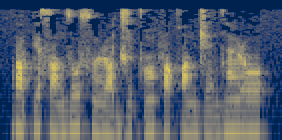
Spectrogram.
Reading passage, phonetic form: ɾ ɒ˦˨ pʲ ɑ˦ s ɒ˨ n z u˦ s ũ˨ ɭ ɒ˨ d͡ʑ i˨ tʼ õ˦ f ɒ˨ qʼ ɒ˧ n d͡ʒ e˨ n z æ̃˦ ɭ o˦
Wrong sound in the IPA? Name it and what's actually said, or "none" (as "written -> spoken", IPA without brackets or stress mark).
ɑ˦ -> ɒ˦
